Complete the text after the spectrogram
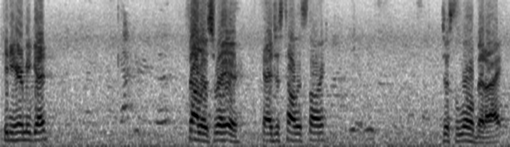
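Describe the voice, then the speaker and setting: A young man from Japan giving a casual motivational talk to high school students, often checking in with the crowd. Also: moderate pace, slight background noise, poor audio. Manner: casual, engaging, checks in with the audience. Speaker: motivational speaker. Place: high school gathering space.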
